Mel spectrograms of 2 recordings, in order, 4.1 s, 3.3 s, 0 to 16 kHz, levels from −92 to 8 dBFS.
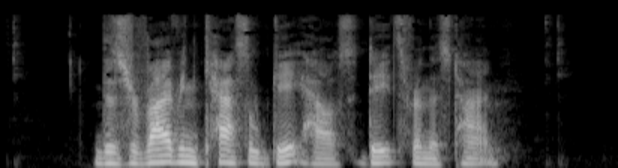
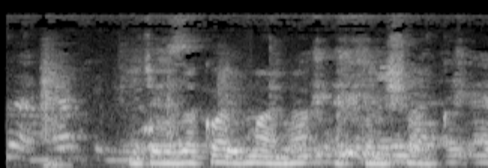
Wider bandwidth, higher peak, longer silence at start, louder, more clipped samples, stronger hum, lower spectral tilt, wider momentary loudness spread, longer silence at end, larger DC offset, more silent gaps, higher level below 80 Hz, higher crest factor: about the same, 11.5 kHz vs 11.5 kHz; about the same, -2 dBFS vs -2 dBFS; first, 0.65 s vs 0.05 s; second, -21 LUFS vs -15 LUFS; neither; neither; about the same, -6 dB/octave vs -6.5 dB/octave; about the same, 11 LU vs 9 LU; first, 0.8 s vs 0 s; neither; neither; second, -58 dBFS vs -40 dBFS; first, 20 dB vs 14 dB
